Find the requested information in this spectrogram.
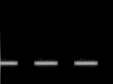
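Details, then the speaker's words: Sample tone of an AirPods Pro hearing test in the Health app, played before testing: three short, evenly spaced pure mid-pitch beeps, repeated during the test. "我们可以先听一下样本声一会在测试的过程中将会反复听到这段声音"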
